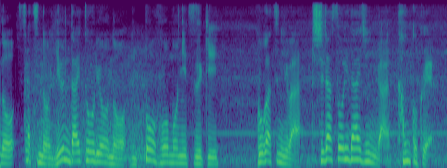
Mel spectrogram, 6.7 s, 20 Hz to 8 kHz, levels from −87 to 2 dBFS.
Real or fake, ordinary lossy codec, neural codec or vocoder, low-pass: fake; none; codec, 44.1 kHz, 7.8 kbps, DAC; 7.2 kHz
